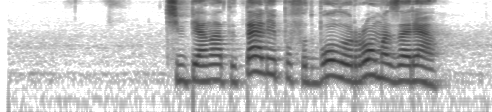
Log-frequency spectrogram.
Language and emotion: Russian, positive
